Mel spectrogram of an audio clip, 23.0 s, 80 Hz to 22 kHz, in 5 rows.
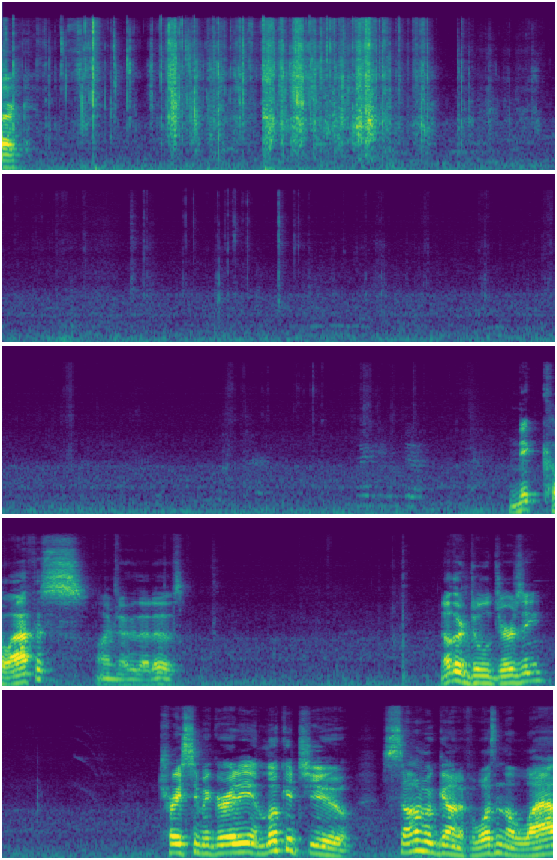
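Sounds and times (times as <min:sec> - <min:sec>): foil wrapper tearing and crinkling: 0:00.0 - 0:04.2.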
